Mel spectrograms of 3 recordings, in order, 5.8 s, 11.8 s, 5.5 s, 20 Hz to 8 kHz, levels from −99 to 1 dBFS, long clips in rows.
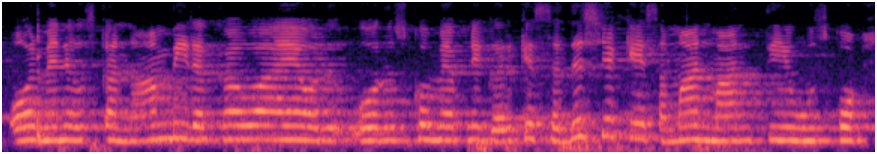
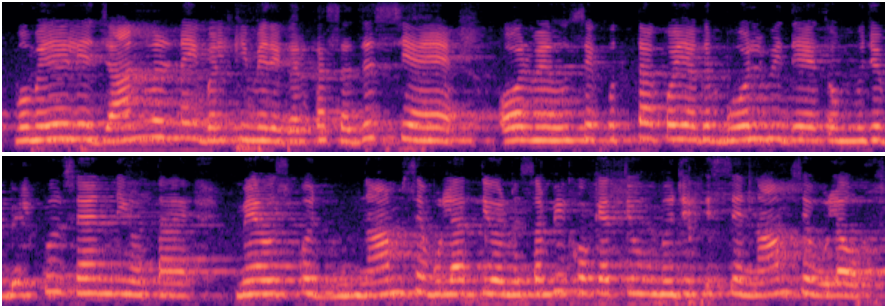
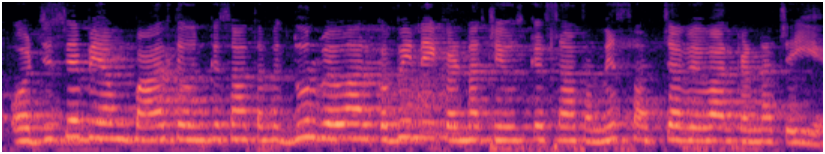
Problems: none marked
